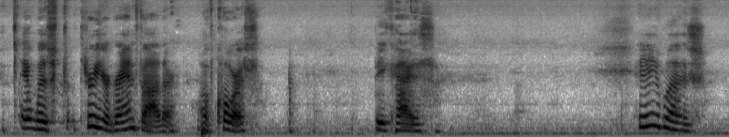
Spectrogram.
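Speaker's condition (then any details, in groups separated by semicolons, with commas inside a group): No condition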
